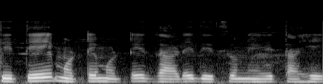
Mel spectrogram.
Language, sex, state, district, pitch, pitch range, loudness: Marathi, male, Maharashtra, Nagpur, 135 Hz, 130-145 Hz, -15 LUFS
